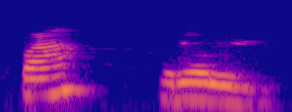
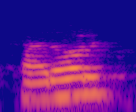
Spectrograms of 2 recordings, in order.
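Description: First: The word is split into separate syllables. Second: The word is said smoothly in one go.

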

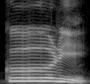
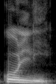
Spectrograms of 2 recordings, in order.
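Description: First: The name has a Korean-style pronunciation. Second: The name has a native Bengali pronunciation. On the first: The speaker calls it wrong. "কুড়ি কুড়ি এইভাবে বলবে" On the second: The speaker calls it right. "আমার নাম কলি"

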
